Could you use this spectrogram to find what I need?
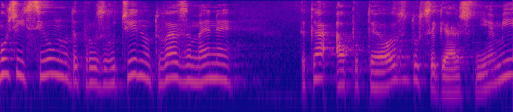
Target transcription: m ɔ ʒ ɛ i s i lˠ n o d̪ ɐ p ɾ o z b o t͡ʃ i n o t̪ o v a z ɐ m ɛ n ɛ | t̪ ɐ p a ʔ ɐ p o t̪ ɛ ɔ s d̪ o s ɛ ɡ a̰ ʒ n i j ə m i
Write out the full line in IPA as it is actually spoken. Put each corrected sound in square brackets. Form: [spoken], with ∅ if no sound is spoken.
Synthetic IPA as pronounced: m ɔ ʒ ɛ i s i lˠ n o d̪ ɐ p ɾ o z [v] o t͡ʃ i n o t̪ o v a z ɐ m ɛ n ɛ | t̪ ɐ [k] a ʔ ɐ p o t̪ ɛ ɔ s d̪ o s ɛ ɡ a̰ [ʃ] n i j ə m i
